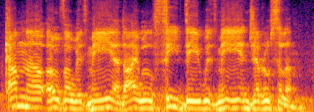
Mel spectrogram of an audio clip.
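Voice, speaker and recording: An actor playing a grave, commanding king in dramatized scripture, with deliberate declamatory speech. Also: fairly high pitch, a bit bright, close to an everyday voice. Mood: regal. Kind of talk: dramatized scripture, classical stage acting. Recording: noisy old cassette tape.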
